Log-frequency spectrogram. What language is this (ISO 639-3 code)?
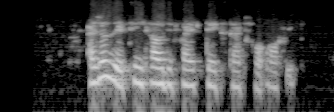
pcm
